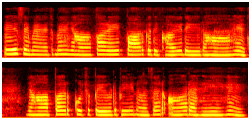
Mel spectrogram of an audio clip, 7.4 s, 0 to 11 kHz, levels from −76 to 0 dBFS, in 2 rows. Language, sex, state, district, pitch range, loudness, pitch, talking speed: Hindi, female, Rajasthan, Jaipur, 210-230 Hz, -19 LUFS, 220 Hz, 160 wpm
